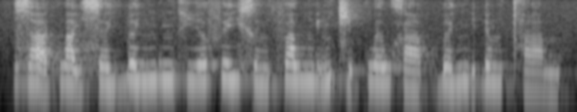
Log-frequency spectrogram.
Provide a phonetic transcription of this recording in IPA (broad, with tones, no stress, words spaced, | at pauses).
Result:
za̰ː˧˨kwa̰˧˨jsə˨˩jɓə˧j ŋu˧ŋxi˨˦ə̯ fe˧jxə˨˩n fa˧wŋḛ˧˥ŋt͡ɕə̰˧˨w kwə˧wxaː˨˩p̚ ɓə˨˦jŋḭ˧˨ɗə˧m t̪ʰa˨˩m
